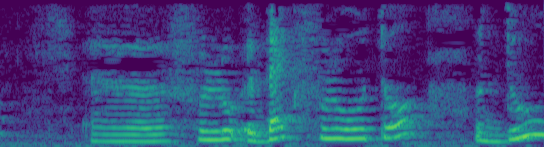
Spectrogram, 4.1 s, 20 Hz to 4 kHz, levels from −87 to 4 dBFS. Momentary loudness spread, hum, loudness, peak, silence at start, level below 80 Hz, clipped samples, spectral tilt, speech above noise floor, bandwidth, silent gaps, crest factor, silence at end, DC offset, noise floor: 13 LU; none; -26 LUFS; -8 dBFS; 0 s; -54 dBFS; under 0.1%; -10.5 dB/octave; 25 dB; 4 kHz; none; 18 dB; 0 s; under 0.1%; -50 dBFS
